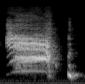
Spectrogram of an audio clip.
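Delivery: very high, loud yell of triumph; high, loud victory yell; cheering shout. Retold or imitated. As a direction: shout it like a stadium crowd. Players cheering together.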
